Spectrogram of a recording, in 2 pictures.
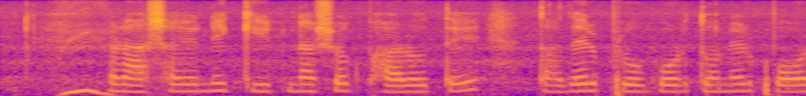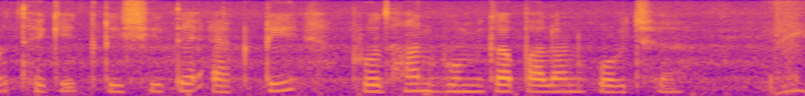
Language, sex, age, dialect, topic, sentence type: Bengali, female, 18-24, Western, agriculture, statement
